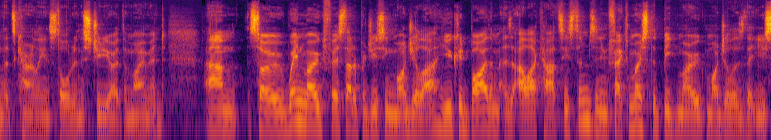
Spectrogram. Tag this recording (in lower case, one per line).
speech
